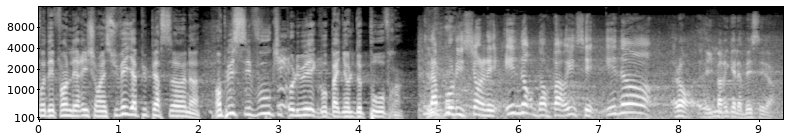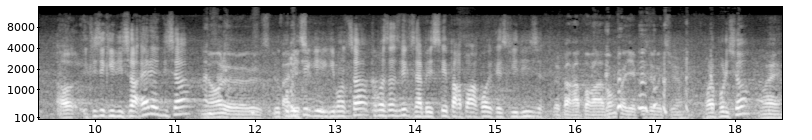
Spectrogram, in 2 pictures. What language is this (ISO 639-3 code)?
fra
